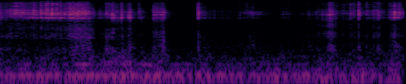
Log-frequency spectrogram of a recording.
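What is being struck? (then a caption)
Hollow plastic lamp sphere. A hollow plastic moon lamp sphere, glowing blue and held in one hand, is tapped and scratched with long nails. Dry, crinkly scratching rustles across the surface, broken by light, quick taps. The sound is bright and hissy with little low end.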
